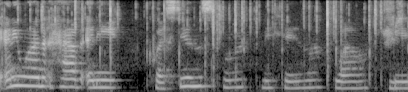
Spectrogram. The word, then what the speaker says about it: Michaela: So, it's Michaela like with a K. Yeah, but it's spelled like with the H.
